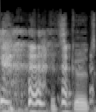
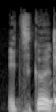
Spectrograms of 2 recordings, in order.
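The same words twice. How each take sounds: First: Mock squeal of approval; squeaky high praise. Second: Said in the usual way. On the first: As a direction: jump way up high on it.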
